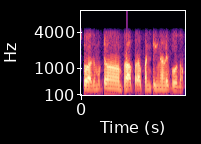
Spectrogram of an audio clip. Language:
Tamil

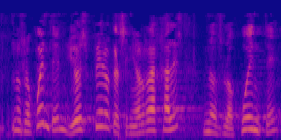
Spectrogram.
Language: Spanish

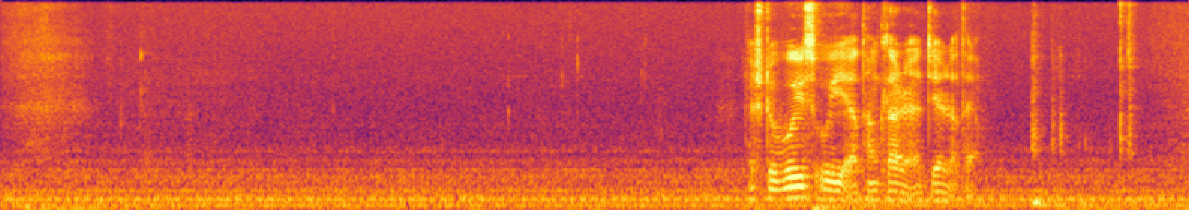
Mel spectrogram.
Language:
Faroese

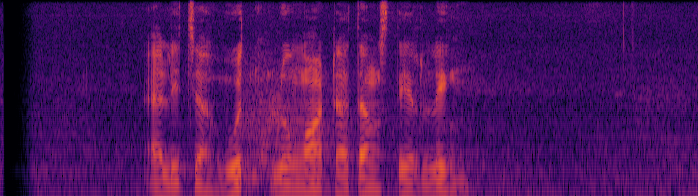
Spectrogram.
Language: Javanese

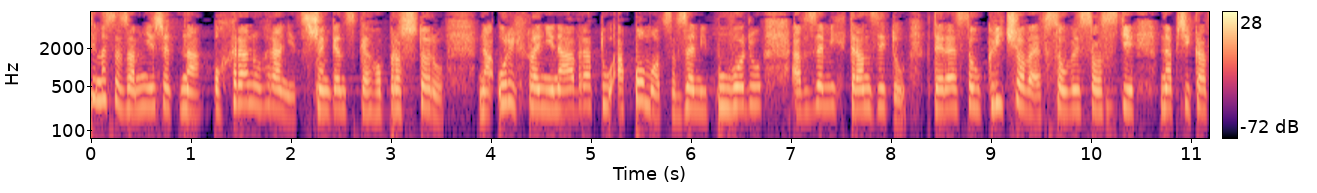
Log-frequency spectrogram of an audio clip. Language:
Czech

